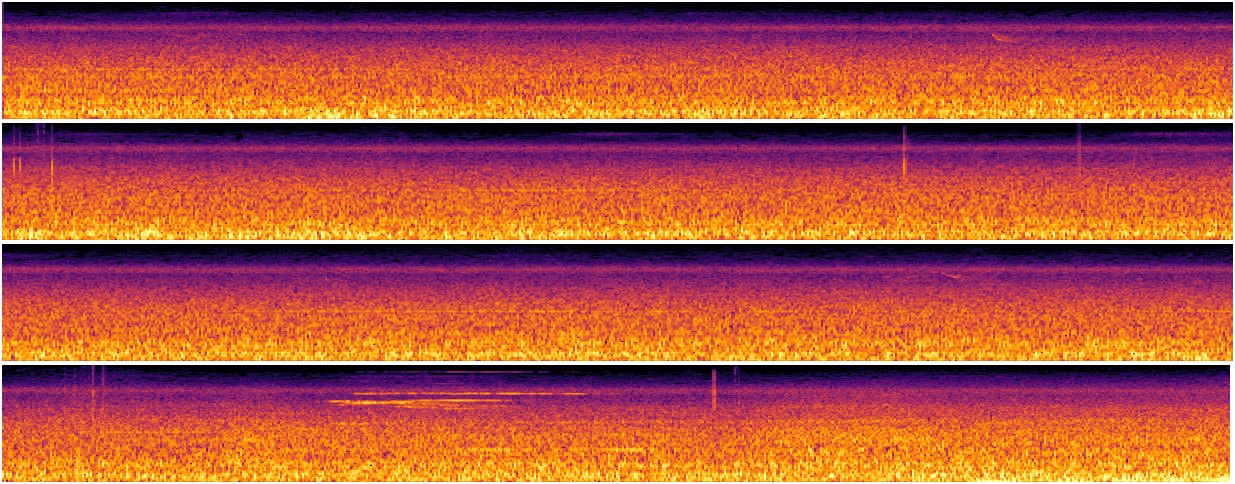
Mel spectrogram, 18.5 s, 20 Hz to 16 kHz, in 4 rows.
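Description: A JR West KiHa 127 series diesel railcar pulling out of the station: a steady running rumble of engine and wheels on rail that grows louder near the end.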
